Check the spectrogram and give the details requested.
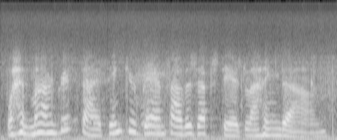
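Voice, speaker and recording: A woman's voice: medium pitch, big pitch swings, normal speed. An actress playing a grandmotherly, earnest and insistent family matriarch in a 1940s radio serial. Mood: gentle. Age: older. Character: grandmotherly family matriarch, gentle but stubborn about change. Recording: noisy 1940s radio recording.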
